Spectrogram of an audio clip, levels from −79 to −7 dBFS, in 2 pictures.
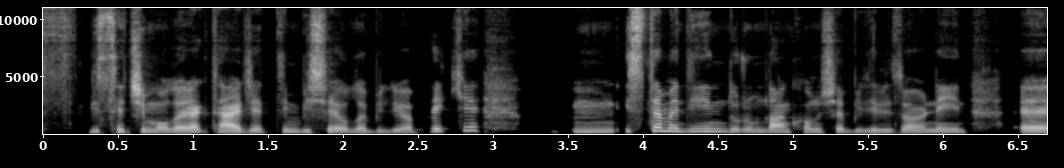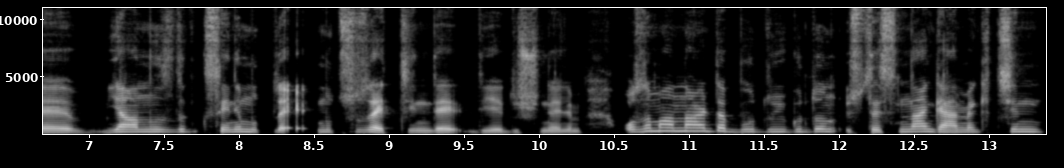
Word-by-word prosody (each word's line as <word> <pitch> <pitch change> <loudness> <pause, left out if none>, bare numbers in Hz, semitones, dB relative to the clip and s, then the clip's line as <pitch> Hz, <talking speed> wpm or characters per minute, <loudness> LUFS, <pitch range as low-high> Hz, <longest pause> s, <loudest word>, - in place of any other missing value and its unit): s - - -8
bir - - -6
seçim 195 -1 +3
olarak 165 +5 +2
tercih 165 +1 +4
ettiğin 210 +6 -7
bir 180 - -6
şey 180 -1 +4
olabiliyor. 140 -3 -6
Peki, 235 +8 -1 0.6
ımm, 205 0 -4
istemediğin 250 -2 +4
durumdan 210 -2 0
konuşabiliriz 155 -4 -6
örneğin. 140 -1 -5 0.4
Eee, 170 -1 +4 0.2
yalnızlık 210 +2 0
seni 205 +1 0
mutlu 220 - -1
e - - +6 0.2
mutsuz 195 +1 -4
ettiğinde 160 -3 +2
diye 145 -2 -5
düşünelim. 140 0 -4 0.3
O 205 - -2
zamanlarda 275 -1 +3
bu 215 -1 -8
duygunun 220 +2 -5
üstesinden 220 +5 +1
gelmek 195 -1 +2
için 220 -2 -2
200 Hz, 140 wpm, -24 LUFS, 160-220 Hz, 0.6 s, e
